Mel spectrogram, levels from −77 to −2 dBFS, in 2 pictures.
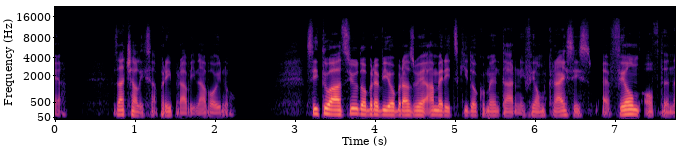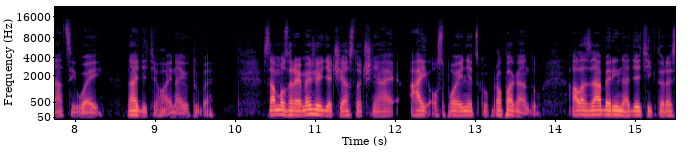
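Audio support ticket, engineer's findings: Lost LE Audio frames at 5.43 s: brief noisy smear about 7.5 ms long in the speech, fitting one dropped 7.5 ms frame. LC3 decoder concealment repeats the previous spectrum with randomised signs, so the gap is covered by a short burst of texture and isn't silent. Link drop between source and sink is the probable component. Light breathy grain on the surrounding speech is likely from the LC3 compression.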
